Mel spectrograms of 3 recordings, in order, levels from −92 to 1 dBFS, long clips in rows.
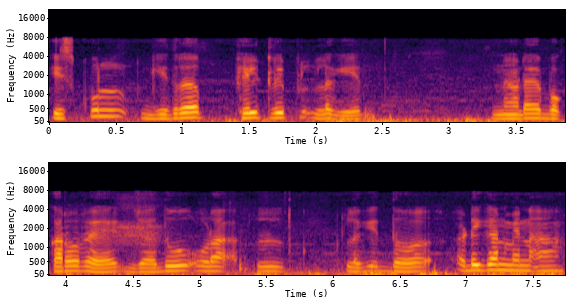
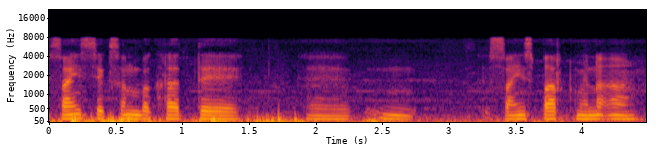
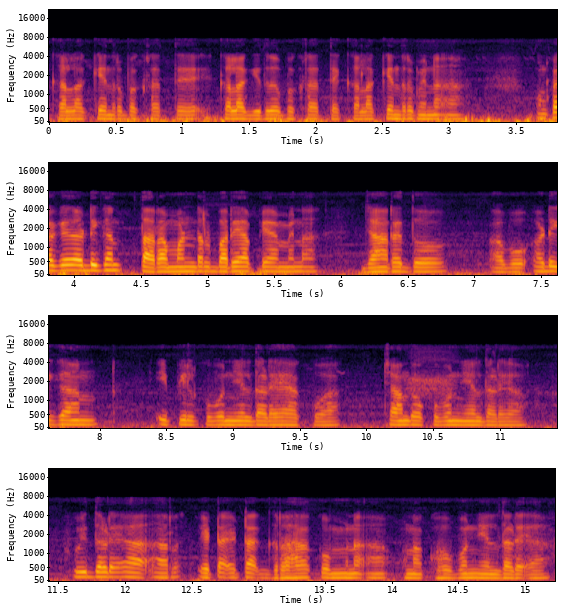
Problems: background sounds at intervals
